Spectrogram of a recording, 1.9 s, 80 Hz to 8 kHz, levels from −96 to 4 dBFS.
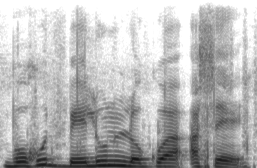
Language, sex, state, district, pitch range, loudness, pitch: Assamese, female, Assam, Kamrup Metropolitan, 170-195 Hz, -12 LUFS, 180 Hz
